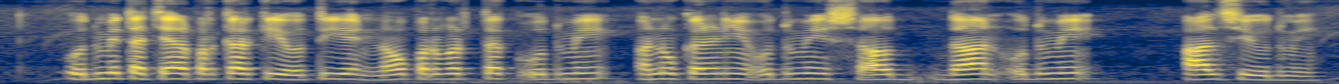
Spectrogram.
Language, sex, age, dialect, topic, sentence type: Hindi, male, 18-24, Marwari Dhudhari, banking, statement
